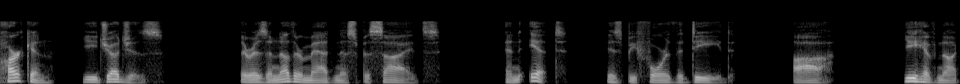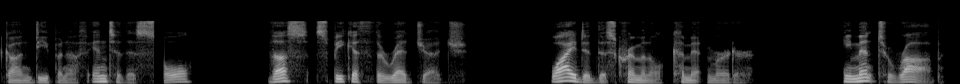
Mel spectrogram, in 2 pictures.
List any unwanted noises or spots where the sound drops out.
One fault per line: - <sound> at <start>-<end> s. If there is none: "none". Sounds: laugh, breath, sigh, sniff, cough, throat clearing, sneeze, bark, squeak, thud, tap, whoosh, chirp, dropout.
- dropout at 11.1-11.2 s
